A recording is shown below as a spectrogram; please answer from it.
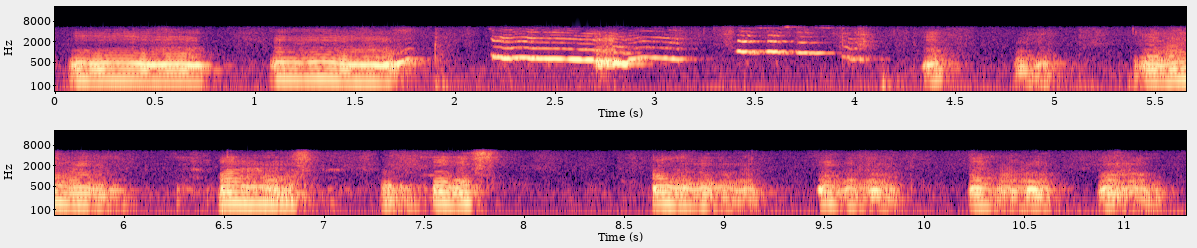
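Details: Seven-week-old giant schnauzer puppy, playing with a bull terrier puppy indoors, gives a run of harmonic growls and whiny yelps. Some notes sweep sharply upward, bursts come roughly once a second, and there are short quiet gaps between them.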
